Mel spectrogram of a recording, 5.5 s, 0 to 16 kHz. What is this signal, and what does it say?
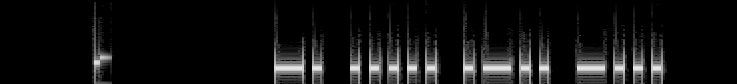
Morse code, heard as a keyed tone, about 17 wpm, 700 Hz. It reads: N5LB
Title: Easy Call Signs Repeated 2x - 17wpm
